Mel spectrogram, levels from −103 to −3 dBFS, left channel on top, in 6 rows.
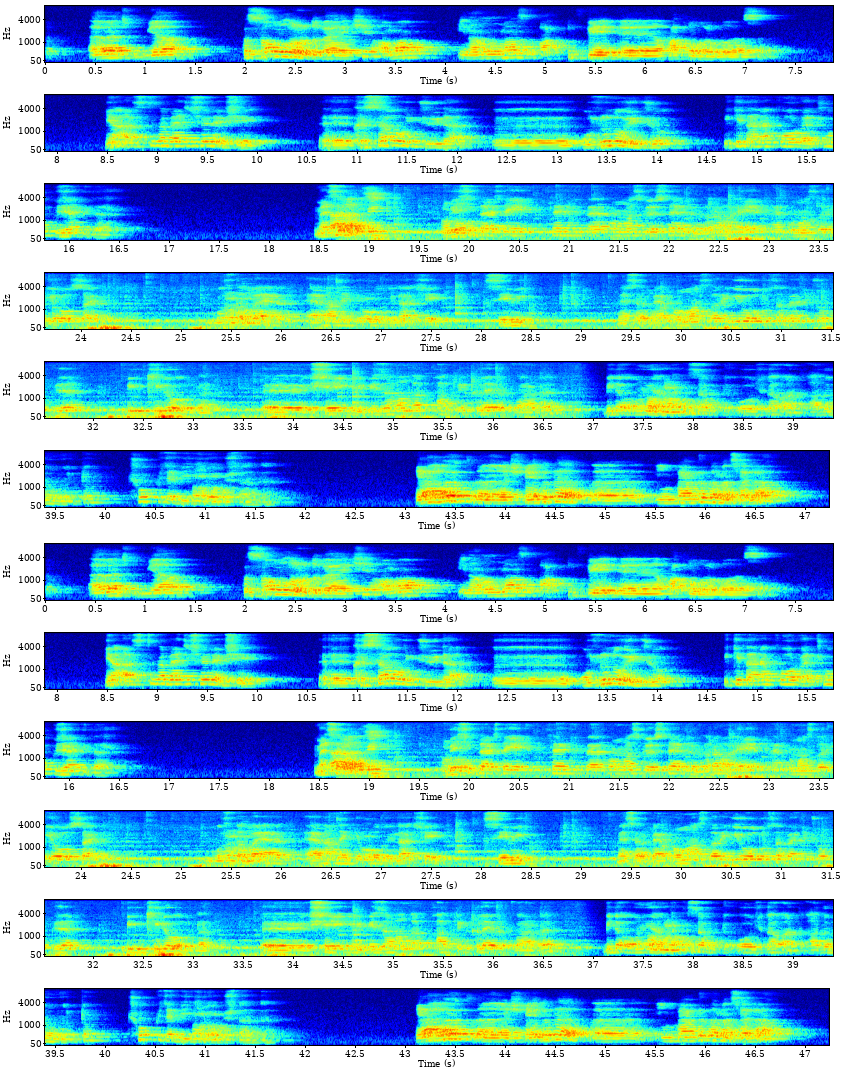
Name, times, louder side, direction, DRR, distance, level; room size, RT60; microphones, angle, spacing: voice 1, 0.4-1.4 2.0-3.7 4.1-7.2 18.6-19.1 19.7-20.0 25.4-25.8 37.5-38.0 40.9-41.2 43.1-46.7, left 2 dB, 25° left, -4 dB, 0.6 m, -28 dB
voice 2, 8.5-10.0 10.6-14.1 14.8-16.5 18.5-19.2 19.7-24.3 25.2-27.7 28.0-28.5 29.4-31.9 32.3-33.2 33.7-36.7 37.1-39.9 40.2-41.6, right 1 dB, 40° right, 0 dB, 0.4 m, -33 dB
sound 1, 18.7-36.9, left 1 dB, 45° left, 0.9 m, -38 dB
2.2 x 2.1 x 3.2 m, 0.74 s
head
